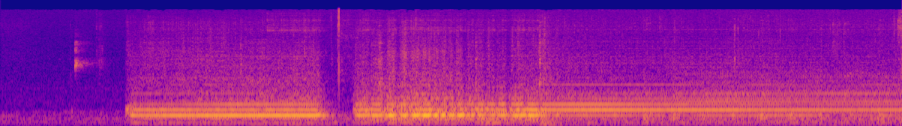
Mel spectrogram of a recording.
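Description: Cricut electronic cutting machine starting a cut: its motors set up a steady, droning hum of several held tones about a second in, breaking off briefly a little after two seconds and then running on as the blade carriage works.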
